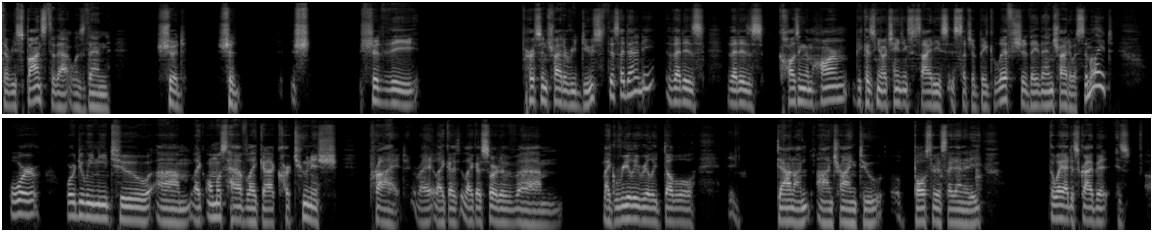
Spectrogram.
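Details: Real stuttering in an adult man who has stuttered since early childhood, worsening through adolescence; now reports speech as fairly easy after embracing his stutter; repetitions audible.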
